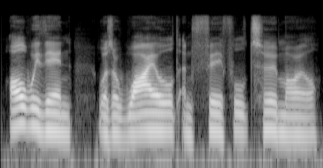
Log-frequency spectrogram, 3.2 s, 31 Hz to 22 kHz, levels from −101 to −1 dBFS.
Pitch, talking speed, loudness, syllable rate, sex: 130 Hz, 150 wpm, -20 LUFS, 3.9 syllables/s, male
